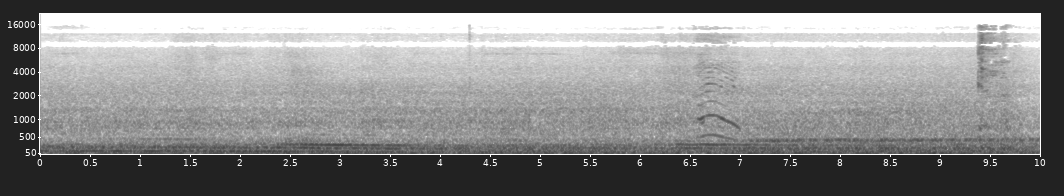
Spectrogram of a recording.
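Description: A boat's engine running steadily underway, a low, even hum. About seven seconds in, a short falling tone sounds over it.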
